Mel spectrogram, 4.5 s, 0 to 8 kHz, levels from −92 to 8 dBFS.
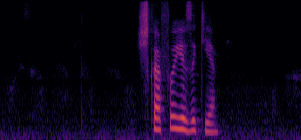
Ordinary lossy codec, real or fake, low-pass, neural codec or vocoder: none; fake; none; codec, 16 kHz, 0.3 kbps, FocalCodec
